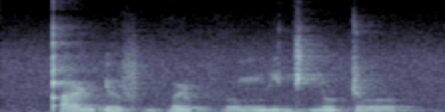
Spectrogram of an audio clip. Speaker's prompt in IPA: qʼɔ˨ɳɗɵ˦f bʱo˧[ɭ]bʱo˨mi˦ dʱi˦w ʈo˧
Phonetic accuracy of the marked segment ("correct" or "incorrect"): correct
